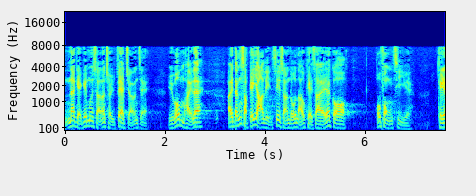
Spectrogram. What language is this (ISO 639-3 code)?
yue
